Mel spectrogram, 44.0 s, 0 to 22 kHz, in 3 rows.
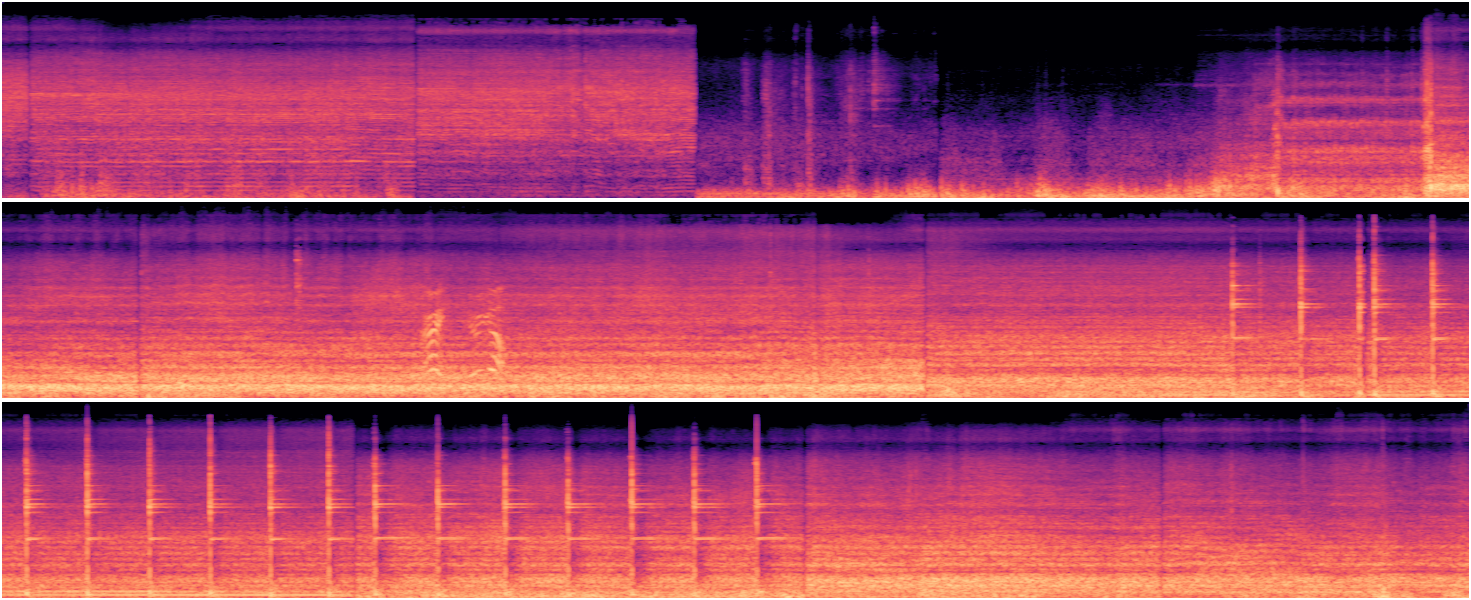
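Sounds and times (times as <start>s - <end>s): steady rushing noise: 12.3s - 44.0s
hammer striking steel on anvil: 27.0s - 37.4s.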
